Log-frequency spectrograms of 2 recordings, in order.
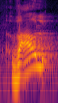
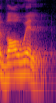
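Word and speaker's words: vowel: वाउल का उच्चारण होता है वाउल, उसको हम लोग अपने देश में बोलते हैं वावेल, ठीक है, जो भी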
